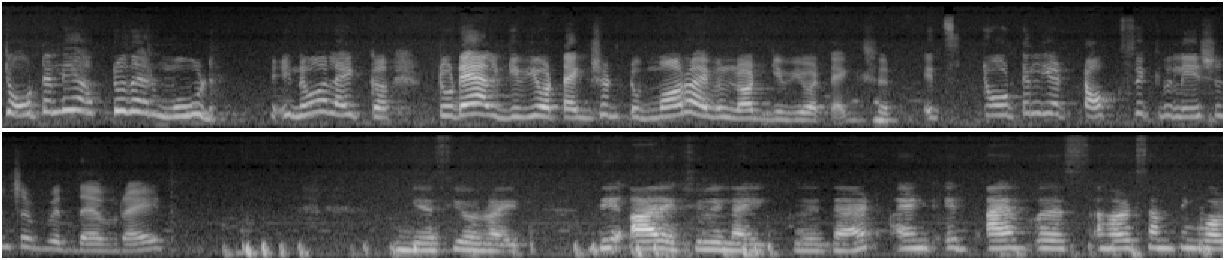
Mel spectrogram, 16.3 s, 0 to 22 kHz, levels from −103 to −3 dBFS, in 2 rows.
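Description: Speech recording with no audible technical faults.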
